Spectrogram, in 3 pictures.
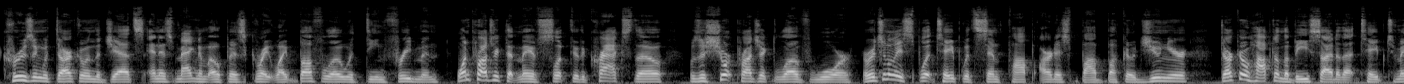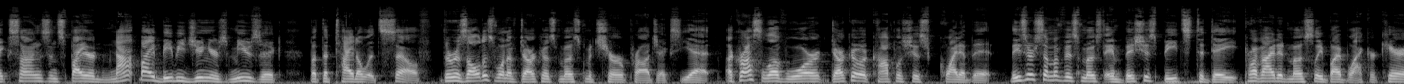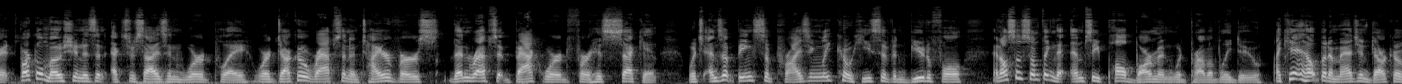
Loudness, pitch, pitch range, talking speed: -21 LUFS, 130 Hz, 115-150 Hz, 200 wpm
